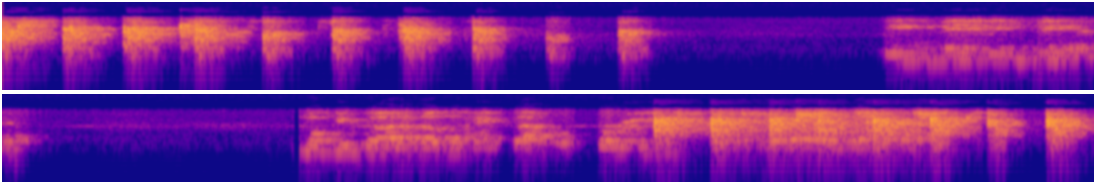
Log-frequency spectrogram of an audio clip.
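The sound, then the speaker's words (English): An audience claps in praise of God in a quick, steady rhythm, then breaks off for a few seconds of loud voices before the brisk rhythmic clapping starts up again. “Let's give God a hand of praise.”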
